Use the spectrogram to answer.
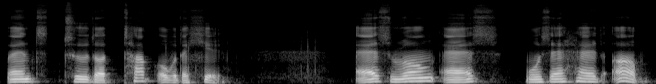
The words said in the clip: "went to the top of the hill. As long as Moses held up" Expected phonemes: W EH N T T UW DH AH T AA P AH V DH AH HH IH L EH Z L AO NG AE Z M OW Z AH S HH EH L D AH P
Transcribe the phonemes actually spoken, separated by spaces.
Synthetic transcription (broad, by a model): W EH N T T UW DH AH T AA P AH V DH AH HH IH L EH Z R AO NG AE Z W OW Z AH HH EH D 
